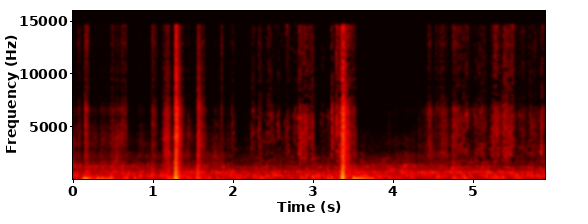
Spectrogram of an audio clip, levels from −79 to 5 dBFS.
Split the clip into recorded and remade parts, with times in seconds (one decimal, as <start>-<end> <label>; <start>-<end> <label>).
0.0-2.0 remade; 2.0-3.5 recorded; 3.5-4.8 remade; 4.8-5.9 recorded

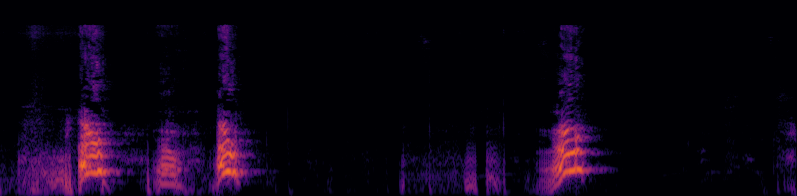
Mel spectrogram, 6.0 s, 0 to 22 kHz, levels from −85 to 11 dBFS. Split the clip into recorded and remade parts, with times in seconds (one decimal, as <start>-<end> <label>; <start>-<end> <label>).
0.0-6.0 recorded

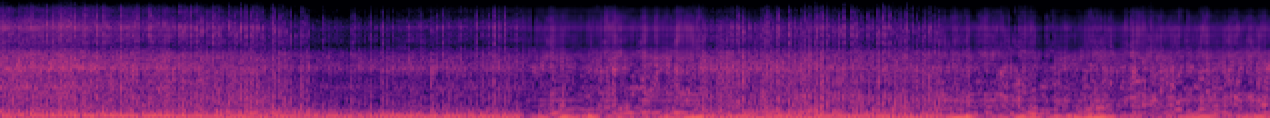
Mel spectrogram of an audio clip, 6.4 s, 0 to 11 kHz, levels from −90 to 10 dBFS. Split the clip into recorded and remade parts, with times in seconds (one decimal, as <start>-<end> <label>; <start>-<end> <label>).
0.0-2.6 recorded; 2.6-3.5 remade; 3.5-4.7 recorded; 4.7-6.4 remade

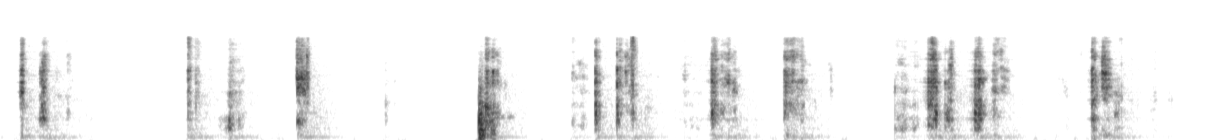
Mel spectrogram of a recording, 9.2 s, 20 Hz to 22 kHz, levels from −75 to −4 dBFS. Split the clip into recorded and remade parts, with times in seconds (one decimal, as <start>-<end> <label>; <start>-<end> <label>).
0.0-2.1 remade; 2.1-5.0 recorded; 5.0-9.2 remade

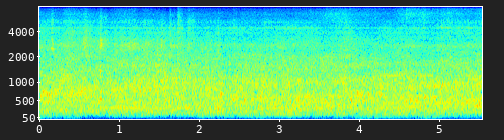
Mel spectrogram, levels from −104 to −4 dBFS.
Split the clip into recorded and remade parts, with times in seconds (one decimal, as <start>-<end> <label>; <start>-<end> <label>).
0.0-5.5 remade

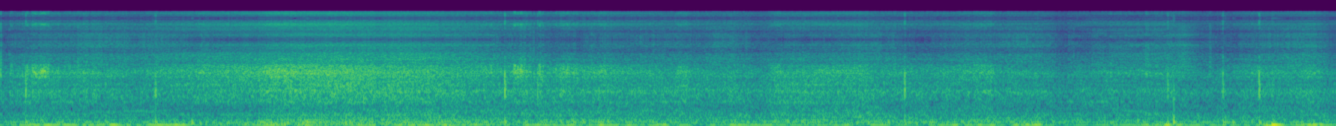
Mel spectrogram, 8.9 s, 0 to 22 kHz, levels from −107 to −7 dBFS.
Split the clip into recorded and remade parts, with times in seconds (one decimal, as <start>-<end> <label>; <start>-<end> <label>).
0.0-7.2 recorded; 7.2-7.8 remade; 7.8-8.9 recorded

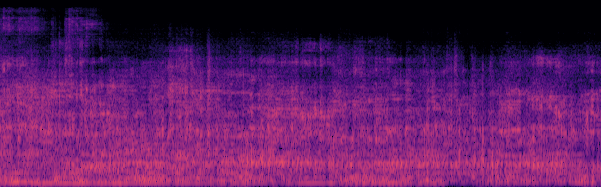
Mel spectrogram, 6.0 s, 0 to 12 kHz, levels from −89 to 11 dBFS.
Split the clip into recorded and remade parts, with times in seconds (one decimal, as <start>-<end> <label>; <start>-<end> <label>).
0.0-6.0 remade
